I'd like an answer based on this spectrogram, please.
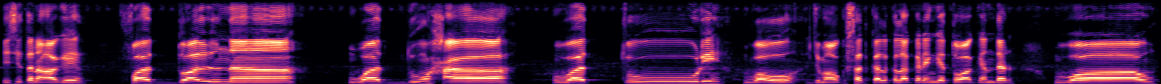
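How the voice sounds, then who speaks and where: A man with a Pakistani Urdu accent teaching Quran recitation, spelling out letters and words slowly and loudly, then explaining the rules quickly in a lower voice. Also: level tone, creaky, clear, resonant tone, no room sound.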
